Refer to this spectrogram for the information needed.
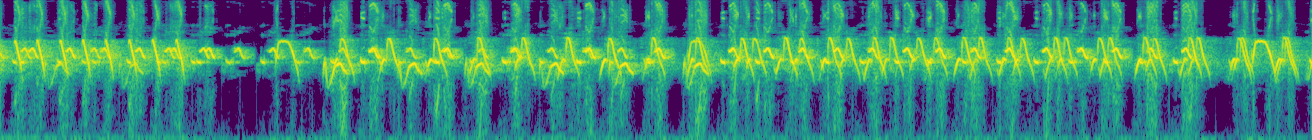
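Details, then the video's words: Bar-winged prinia calling, with others joining in after it called; after a short pause come dense, high, looping chirps in quick overlapping runs, bright and metallic. "Awalnya Dikira Ciblek Biasa Setelah Berbunyi Yang Lain Jadi ikutan Berbunyi"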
